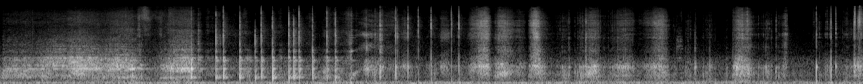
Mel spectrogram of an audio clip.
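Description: Long nails scratch and tap the sides and base of a small, hollow, empty, matte pink plastic cup held in the hand. A scratchy rubbing with a faint mid-pitched ring opens the clip, then gives way to fast, dry tapping: quick, sharp clicks with bright edges that die away almost at once over a low background rumble.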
